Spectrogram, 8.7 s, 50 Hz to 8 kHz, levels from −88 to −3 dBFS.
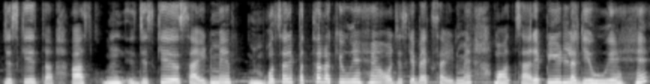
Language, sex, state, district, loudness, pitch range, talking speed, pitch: Hindi, female, Chhattisgarh, Raigarh, -17 LUFS, 245-280 Hz, 150 wpm, 260 Hz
